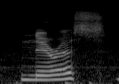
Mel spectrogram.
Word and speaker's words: Neras: Neras Music sent us this. N-E-R-A-S Music. Neras. – Neras. – I can't pronounce Narissa? – Things.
